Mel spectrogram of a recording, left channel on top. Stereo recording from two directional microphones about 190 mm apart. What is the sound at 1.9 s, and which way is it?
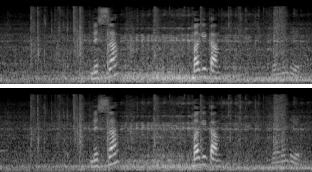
Speech, 10° right (ahead or behind).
